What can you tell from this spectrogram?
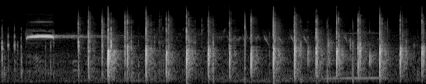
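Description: One short blast of a referee's whistle, followed by a few people clapping steadily, about five or six claps a second, until near the end.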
